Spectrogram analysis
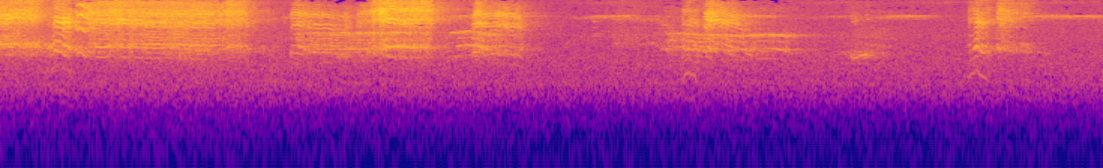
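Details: Tonga flying fox colony at evening, young bats squabbling close by: shrill, harsh screeching bursts lasting up to a second and a half, then shorter squeals and thin whistles scattered over several seconds, with slight wind in a tree.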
